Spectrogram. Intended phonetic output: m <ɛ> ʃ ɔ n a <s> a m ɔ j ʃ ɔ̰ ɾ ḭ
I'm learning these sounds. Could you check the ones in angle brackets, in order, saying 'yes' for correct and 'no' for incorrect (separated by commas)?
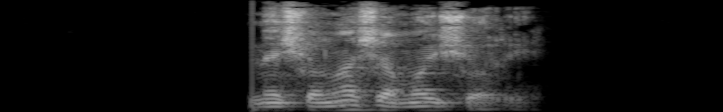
yes, no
